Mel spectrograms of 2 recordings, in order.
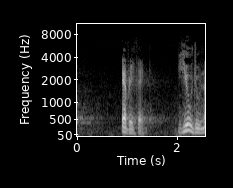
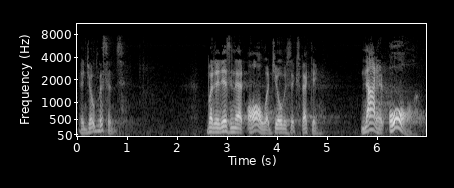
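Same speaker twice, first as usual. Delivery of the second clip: normal talking voice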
